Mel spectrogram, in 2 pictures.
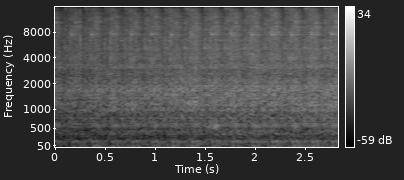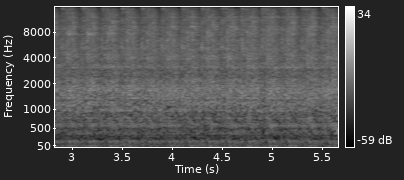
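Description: A CFR octane test engine runs at a steady idle in a lab, an even low rumbling drone with a faint rhythmic pulse, constant and moderately loud throughout.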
